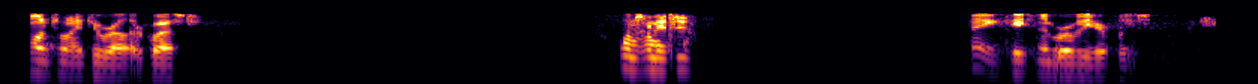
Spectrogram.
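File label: Police District Dispatch; Raleigh; Southwest; wake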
